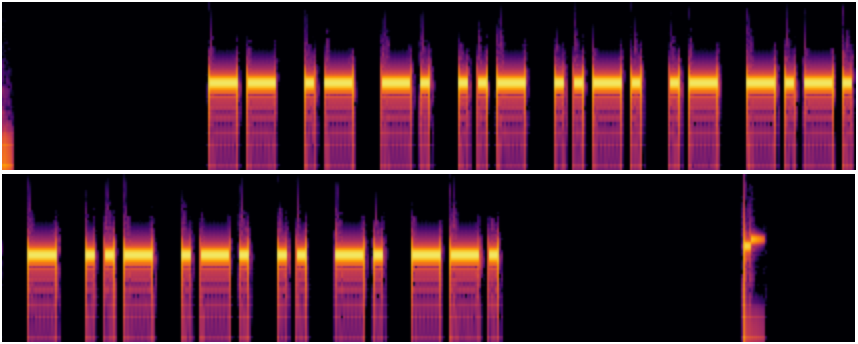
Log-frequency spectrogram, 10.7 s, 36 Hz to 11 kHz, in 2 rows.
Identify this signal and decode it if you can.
Morse code, heard as a keyed tone, about 20 wpm, 700 Hz. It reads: MANUFACTURING
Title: K1USN SST QSO Practice 20wpm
